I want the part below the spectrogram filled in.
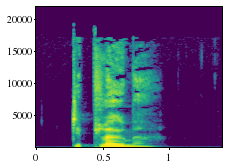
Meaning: A document issued by an educational institution testifying that the recipient has earned a degree or has successfully completed a particular course of study
- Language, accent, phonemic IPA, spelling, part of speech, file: English, UK, /dɪˈpləʊmə/, diploma, noun, En-uk-diploma.ogg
